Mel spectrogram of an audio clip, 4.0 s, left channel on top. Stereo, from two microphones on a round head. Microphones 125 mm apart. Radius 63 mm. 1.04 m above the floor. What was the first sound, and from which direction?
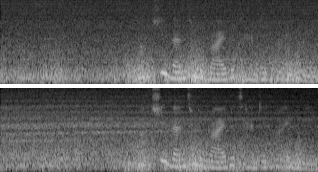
A woman speaking, 75° right (ahead or behind).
